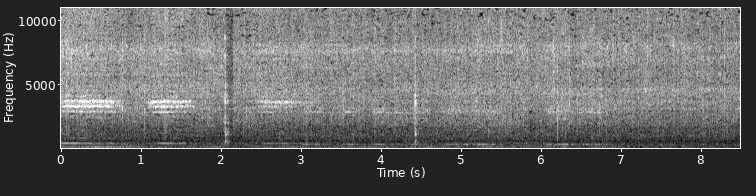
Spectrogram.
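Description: Uttapam with chopped coriander on top frying in a pan, a close, steady sizzle that runs throughout, broken by a couple of sharp clicks.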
